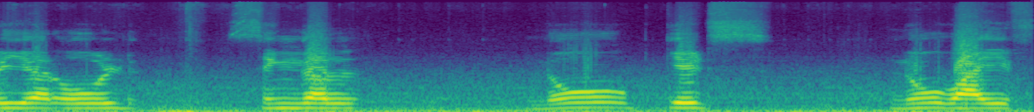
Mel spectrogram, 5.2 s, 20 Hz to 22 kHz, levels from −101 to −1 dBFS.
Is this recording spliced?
no; 0 cuts

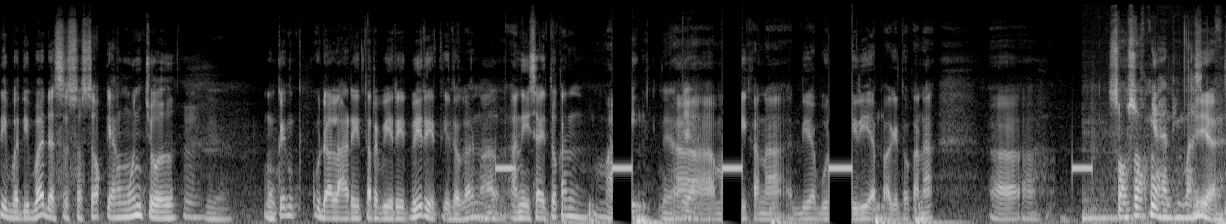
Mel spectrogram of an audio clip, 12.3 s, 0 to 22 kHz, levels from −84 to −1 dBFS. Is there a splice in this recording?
yes; 2 cuts; at 5.0 s, 10.7 s

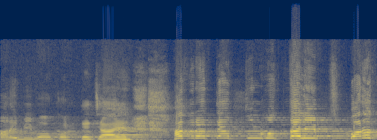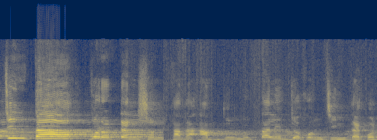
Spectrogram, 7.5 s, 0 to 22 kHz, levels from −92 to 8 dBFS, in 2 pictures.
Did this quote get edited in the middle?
yes; 2 cuts; at 1.5 s, 5.4 s

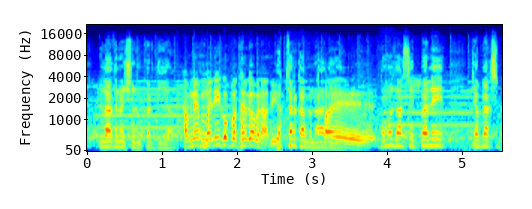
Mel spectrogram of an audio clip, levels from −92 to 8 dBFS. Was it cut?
yes; 2 cuts; at 1.2 s, 3.8 s

